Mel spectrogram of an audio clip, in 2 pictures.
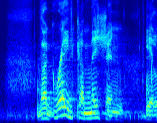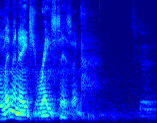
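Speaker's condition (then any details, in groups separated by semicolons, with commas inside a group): Laryngectomy; says used to serve God with voice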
